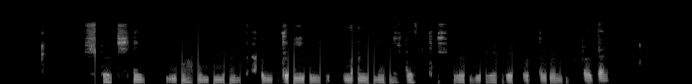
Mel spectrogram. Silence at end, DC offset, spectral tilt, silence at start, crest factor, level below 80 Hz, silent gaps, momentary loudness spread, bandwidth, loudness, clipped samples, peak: 0.85 s; under 0.1%; -4.5 dB/octave; 0.4 s; 22 dB; -60 dBFS; 0.47-0.84 s, 1.53-1.65 s, 2.57-2.61 s, 3.32-3.42 s, 4.02-4.06 s, 4.18-4.28 s, 4.49-4.53 s, 5.70-5.81 s; 16 LU; 7.6 kHz; -36 LUFS; under 0.1%; -16 dBFS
